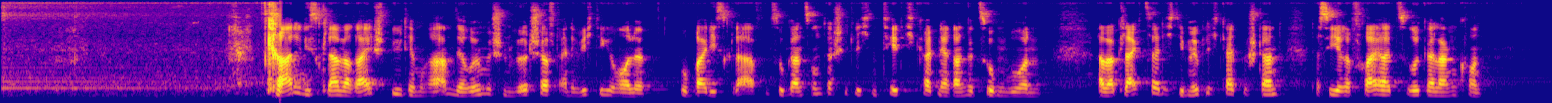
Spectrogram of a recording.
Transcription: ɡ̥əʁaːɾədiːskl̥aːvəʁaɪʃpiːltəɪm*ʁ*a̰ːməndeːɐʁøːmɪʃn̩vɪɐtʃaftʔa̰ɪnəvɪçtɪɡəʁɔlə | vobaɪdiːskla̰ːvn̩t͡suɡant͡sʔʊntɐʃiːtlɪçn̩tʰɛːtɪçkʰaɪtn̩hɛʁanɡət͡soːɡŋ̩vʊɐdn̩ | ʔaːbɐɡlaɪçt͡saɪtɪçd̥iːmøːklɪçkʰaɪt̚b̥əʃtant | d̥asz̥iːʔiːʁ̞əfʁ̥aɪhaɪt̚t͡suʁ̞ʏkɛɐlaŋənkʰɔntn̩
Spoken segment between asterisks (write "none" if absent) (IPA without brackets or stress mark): ʁ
